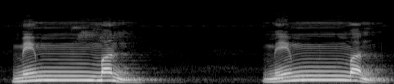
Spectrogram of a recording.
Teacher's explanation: उसके बाद मीम, मिम्मन, मिम्मन, मिन मन है तो मिम्मन बन गया। नून को मीम से बदला और गुन्ना किया, उस पर मुशद्दद करके उस पर गुन्ना किया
